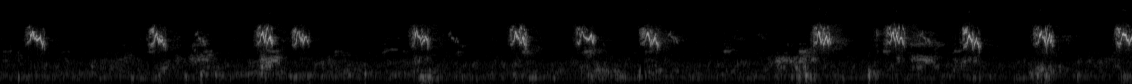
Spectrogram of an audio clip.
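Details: A male house sparrow sits close to a camera in the El Rocío marsh, Doñana National Park, Spain, giving a steady series of sharp chirps about every half second to second, some paired, over a quiet background.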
